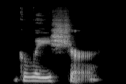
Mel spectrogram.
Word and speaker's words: glacier: We pronounce the C as a sh sound. Glacier.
